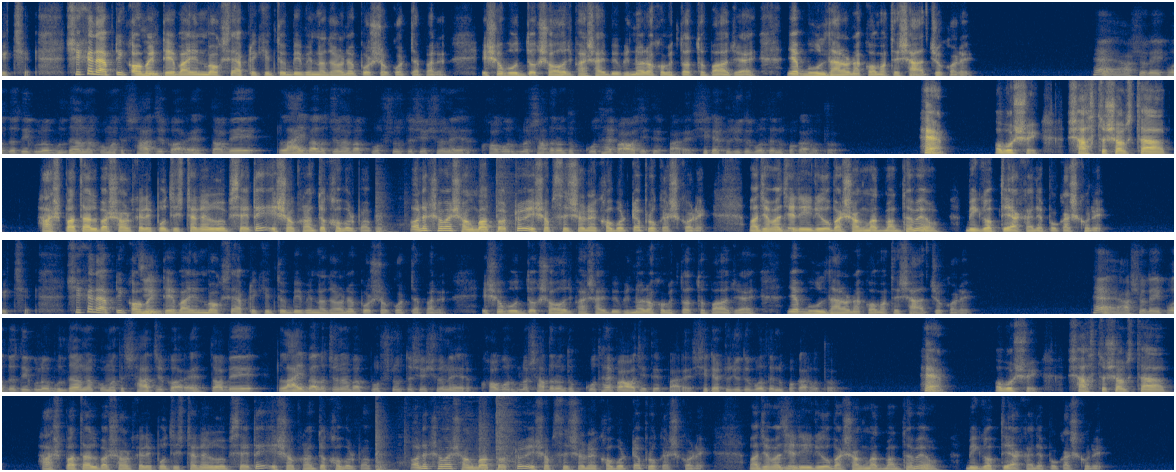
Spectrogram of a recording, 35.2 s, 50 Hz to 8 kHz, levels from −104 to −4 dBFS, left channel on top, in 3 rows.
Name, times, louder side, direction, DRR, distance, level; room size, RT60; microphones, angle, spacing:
voice 1, 0.0-9.7 20.9-21.2 21.7-23.4 23.8-32.8 33.1-34.4, left 7 dB, 60° left, 0.4 m, -31 dB
voice 2, 10.9-14.2 14.5-20.1 31.2-31.5, right 2 dB, 75° right, 1.1 m, -40 dB
sound 1, 25.9-30.4 30.7-30.9 31.2-31.3, right 2 dB, 25° right, 1.4 m, -53 dB
7.2 x 5.6 x 4.3 m
head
